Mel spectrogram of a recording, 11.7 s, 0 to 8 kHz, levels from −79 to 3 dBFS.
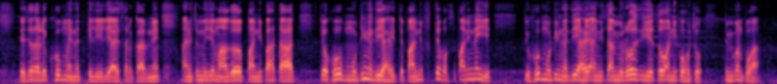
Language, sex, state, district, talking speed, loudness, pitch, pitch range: Marathi, male, Maharashtra, Aurangabad, 185 wpm, -20 LUFS, 150 Hz, 135-165 Hz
